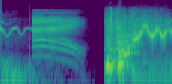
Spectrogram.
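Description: Added cartoon sound effects: a wobbling boing, then a long falling slide in pitch, a brief gap, and a sudden crash about one and a half seconds in followed by another wobbling boing.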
